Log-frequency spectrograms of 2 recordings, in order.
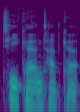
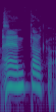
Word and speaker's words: Tikka and Tadka: Um Roshni, you run a company called TeakernTadka, and I've probably pronounced it right wrong, not right. TeakernTadka. Thank you. She says it a lot better than I do, and I'm so sorry.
